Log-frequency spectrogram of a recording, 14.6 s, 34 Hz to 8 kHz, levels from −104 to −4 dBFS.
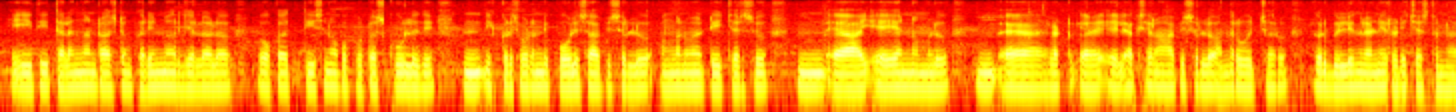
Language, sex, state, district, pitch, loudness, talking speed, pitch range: Telugu, male, Telangana, Karimnagar, 115 Hz, -20 LUFS, 145 wpm, 110-115 Hz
